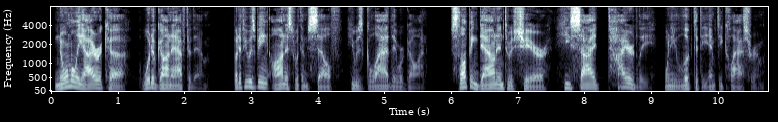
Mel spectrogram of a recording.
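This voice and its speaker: A man with a fairly low voice reads a fan fiction story aloud at a steady pace. He misreads a word now and then. The sound is dry and close to the mic. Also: normal speed, no echo. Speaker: reader.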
